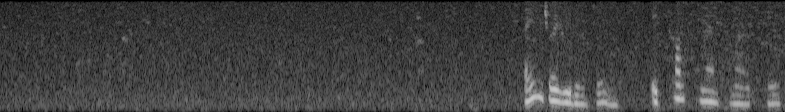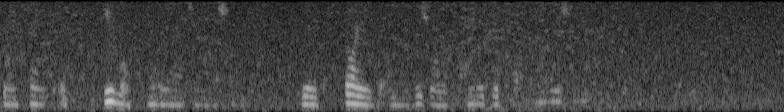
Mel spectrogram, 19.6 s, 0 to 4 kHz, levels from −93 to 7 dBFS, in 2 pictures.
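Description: Noise suppressor artifacts run through the whole clip. The room noise sits only about 8 dB below the speech, and the suppressor pulls it down by about 20 dB between phrases and lets it rise again under them. Speech cut by the noise suppressor occurs at 5.21–5.30, 6.43–6.88, 7.33–7.63, 7.95–8.77, 9.12–10.66, 11.10–13.07 and 13.57–17.15 s. In these stretches the suppressor treats parts of the speech as noise and drops them by about 17 to 22 dB, so they sound swallowed and faint. The last three stretches each lose a second or more.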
